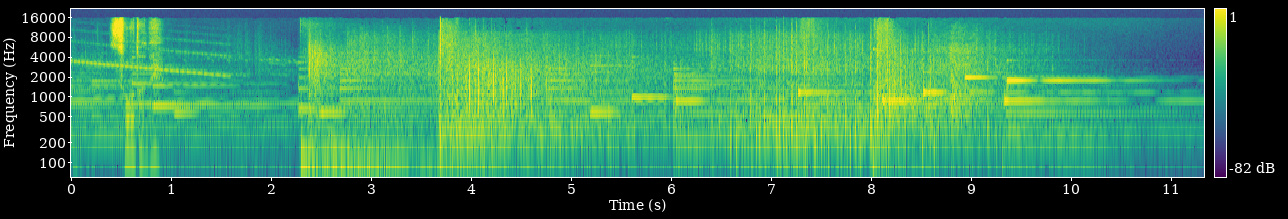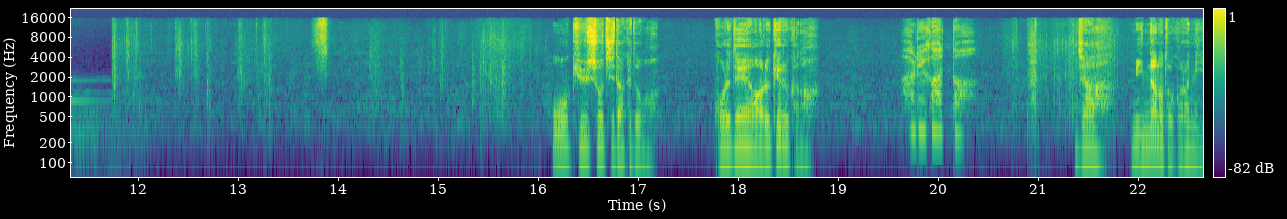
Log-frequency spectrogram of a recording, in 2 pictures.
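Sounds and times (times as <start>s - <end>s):
speech: 0.4s - 1.0s, 16.3s - 18.9s, 19.6s - 20.4s, 21.4s - 22.6s
fireworks booming at a festival: 2.3s - 9.9s.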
